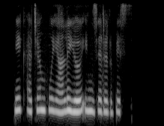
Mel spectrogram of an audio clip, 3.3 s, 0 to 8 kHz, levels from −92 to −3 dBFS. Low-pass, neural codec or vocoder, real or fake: 7.2 kHz; codec, 24 kHz, 0.9 kbps, WavTokenizer, small release; fake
